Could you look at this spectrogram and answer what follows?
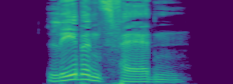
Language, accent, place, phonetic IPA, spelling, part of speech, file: German, Germany, Berlin, [ˈleːbn̩sˌfɛːdn̩], Lebensfäden, noun, De-Lebensfäden.ogg
- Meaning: plural of Lebensfaden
